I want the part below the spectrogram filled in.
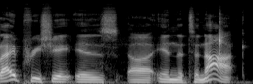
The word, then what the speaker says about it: Tanakh: Tanakh.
